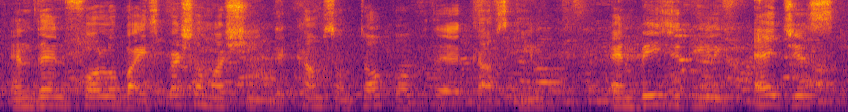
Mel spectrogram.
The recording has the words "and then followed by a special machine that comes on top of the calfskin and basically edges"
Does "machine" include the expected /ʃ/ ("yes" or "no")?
yes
